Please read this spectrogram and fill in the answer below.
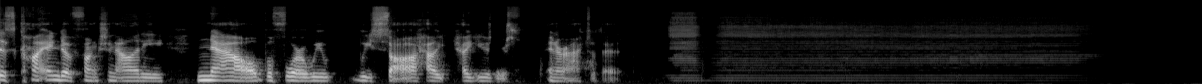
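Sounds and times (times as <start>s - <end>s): electrical buzz: 6.6s - 11.4s.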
